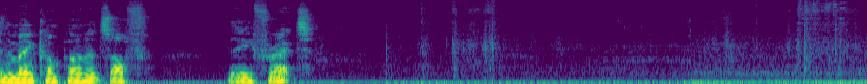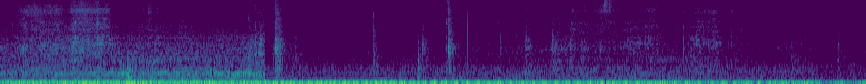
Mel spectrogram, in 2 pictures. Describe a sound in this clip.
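A hobby knife clicks and scrapes as it cuts small metal parts.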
